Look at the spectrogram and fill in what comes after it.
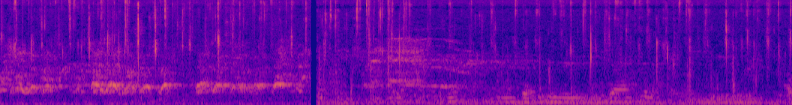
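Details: Hungry stray cat vocalising while it eats: a long steady humming murmur for four seconds, then softer wavering, rising tones over continued chewing and smacking.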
